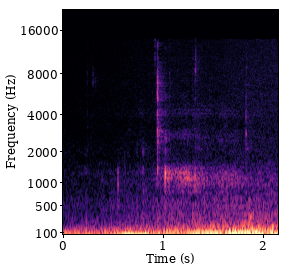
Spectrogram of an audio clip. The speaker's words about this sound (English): I'm just going to take a sip of coffee.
